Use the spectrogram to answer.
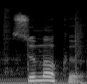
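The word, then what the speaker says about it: スモーク: top it all off, Moku even forms part of the Japanese pronunciation of the English word for smoke, which is Sumoku.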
